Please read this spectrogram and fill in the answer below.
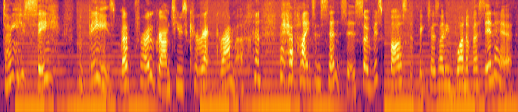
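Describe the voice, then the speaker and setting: Brief: a woman playing a remorseful scientist, urgent and pleading, in a radio play with soft score. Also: high-pitched, animated, normal speed, soft background music, low-quality recording. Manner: anguished, self-blaming, urgent pleading. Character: guilt-ridden female scientist, younger sister. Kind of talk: amateur radio drama acting.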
